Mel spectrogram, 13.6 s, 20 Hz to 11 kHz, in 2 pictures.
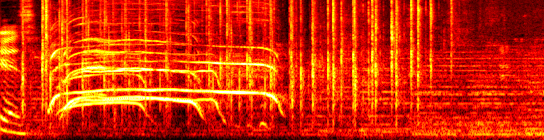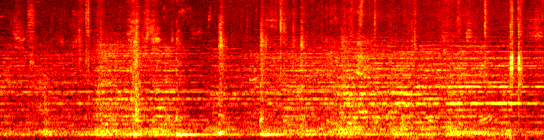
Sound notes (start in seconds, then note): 3.9 audience applauds; 10.9 soft music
